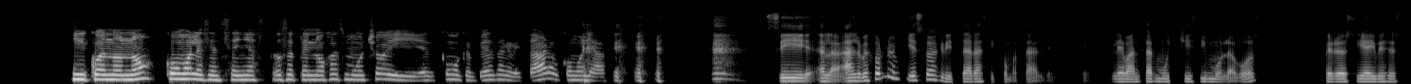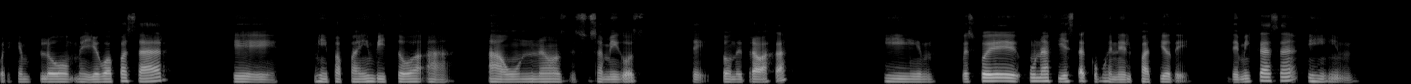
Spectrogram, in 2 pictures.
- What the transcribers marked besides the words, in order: laugh
- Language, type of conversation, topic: Spanish, podcast, ¿Cómo compartes tus valores con niños o sobrinos?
